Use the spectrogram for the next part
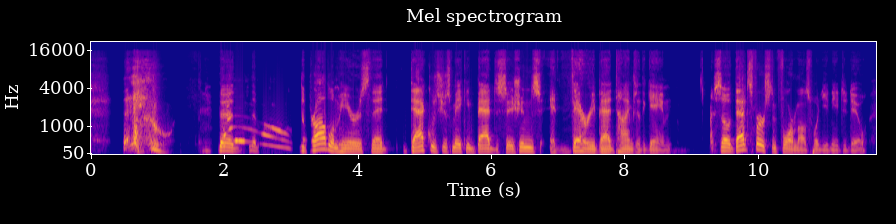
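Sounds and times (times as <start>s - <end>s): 
faint breath: 0.0s - 0.4s
person sneezing: 0.5s - 1.3s
speech: 1.9s - 11.7s.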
